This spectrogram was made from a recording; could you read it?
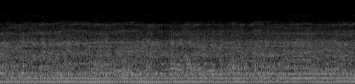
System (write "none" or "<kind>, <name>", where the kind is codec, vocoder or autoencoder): codec, SNAC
